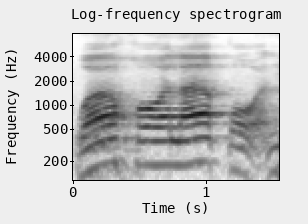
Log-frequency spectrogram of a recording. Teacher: Wa khalaqnakum. Nah, di sini dibaca dengan tebal dan jangan lupa dipantulkan, ya, karena huruf qaf dalam keadaan sukun dia memantul. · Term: Qalqalah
